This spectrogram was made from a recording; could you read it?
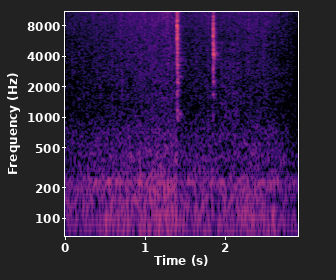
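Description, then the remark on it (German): A steady, soft hiss fills the background while two sharp, brief clicks sound close together in the middle, the click of a radio control desk switching onto the transmitter to go on air. No one speaks. “Das ist das Geräusch, was kommt, wenn wir uns auf den Sender schalten, wenn wir on air gehen.”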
